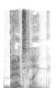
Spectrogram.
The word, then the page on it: bantling: British English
